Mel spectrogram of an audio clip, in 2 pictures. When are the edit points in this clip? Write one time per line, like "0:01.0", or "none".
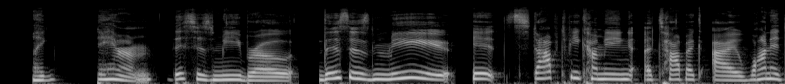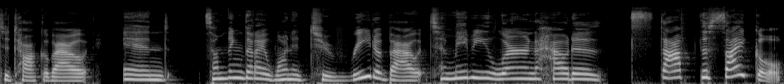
none

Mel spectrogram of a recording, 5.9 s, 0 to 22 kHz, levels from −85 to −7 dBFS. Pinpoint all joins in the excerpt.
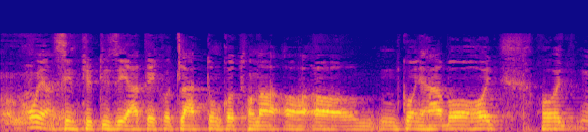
none

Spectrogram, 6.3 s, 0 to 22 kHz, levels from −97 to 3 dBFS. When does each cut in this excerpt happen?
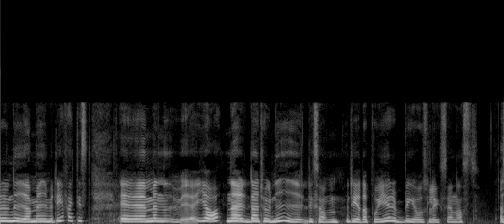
none

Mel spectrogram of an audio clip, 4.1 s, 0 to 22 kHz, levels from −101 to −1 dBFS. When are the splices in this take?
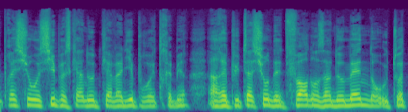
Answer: none

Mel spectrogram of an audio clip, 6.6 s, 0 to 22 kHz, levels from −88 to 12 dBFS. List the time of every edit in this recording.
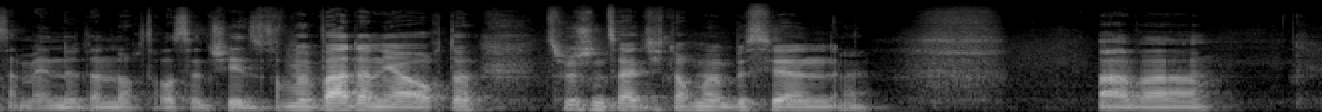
0:04.2

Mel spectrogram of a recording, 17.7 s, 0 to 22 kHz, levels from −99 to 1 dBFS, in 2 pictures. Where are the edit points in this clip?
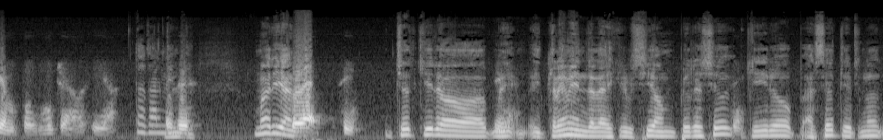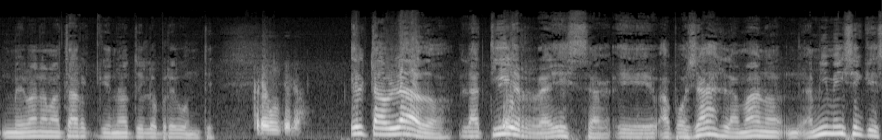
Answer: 0:08.6

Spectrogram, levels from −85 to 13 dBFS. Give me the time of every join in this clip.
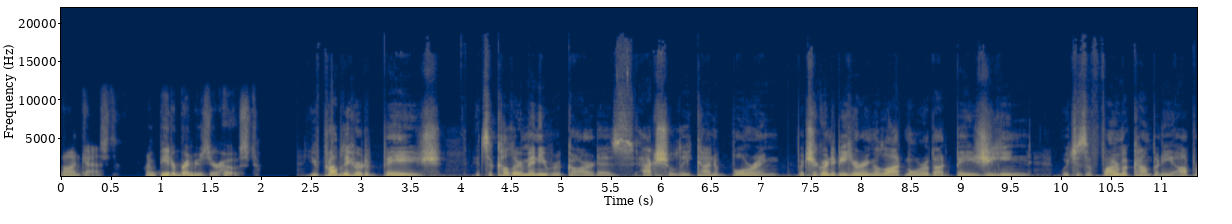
0:02.3

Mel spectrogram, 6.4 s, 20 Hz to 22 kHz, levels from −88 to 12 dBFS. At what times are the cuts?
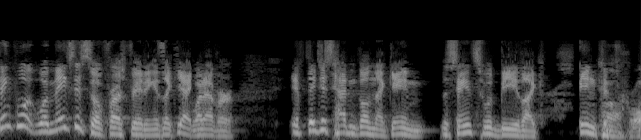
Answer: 0:01.9

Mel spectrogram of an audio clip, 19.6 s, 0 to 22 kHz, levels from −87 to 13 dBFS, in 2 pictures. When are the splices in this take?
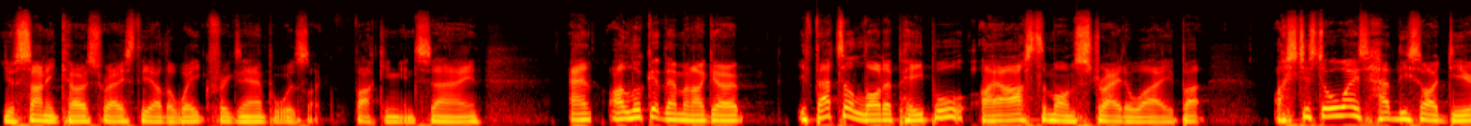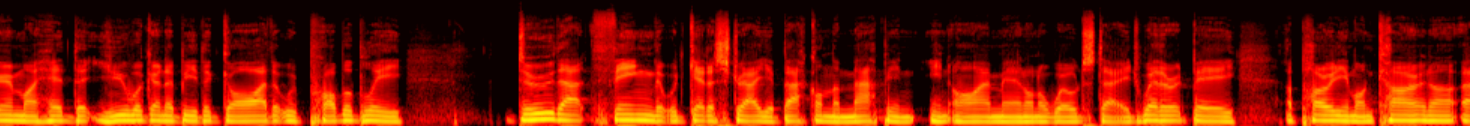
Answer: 0:03.9

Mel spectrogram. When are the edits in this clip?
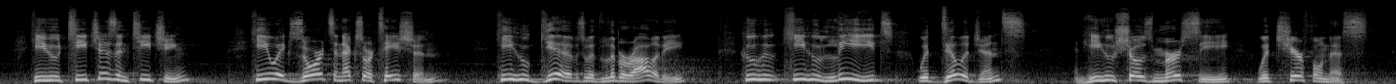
none

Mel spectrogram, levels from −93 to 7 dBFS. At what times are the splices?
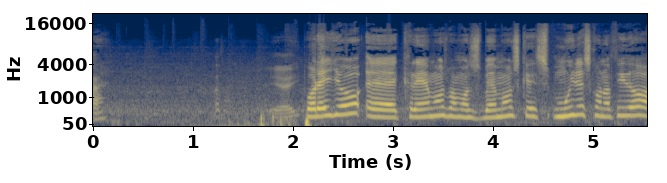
0:02.0

